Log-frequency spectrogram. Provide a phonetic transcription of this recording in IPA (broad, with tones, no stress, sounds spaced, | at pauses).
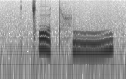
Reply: ǀ ɔ˥˨ t ɬ u˨˩˦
